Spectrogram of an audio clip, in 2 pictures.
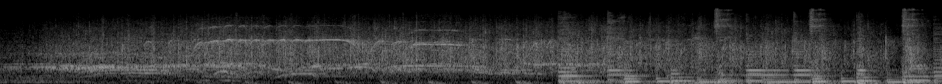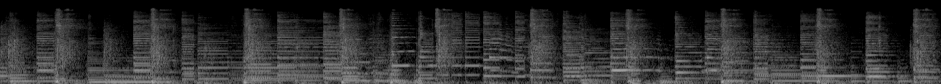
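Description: A live song recording opens with crowd applause and cheering, then a full band kicks in with steady rhythmic strums and bright melodic lines, loud and close, carrying on through the rest.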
